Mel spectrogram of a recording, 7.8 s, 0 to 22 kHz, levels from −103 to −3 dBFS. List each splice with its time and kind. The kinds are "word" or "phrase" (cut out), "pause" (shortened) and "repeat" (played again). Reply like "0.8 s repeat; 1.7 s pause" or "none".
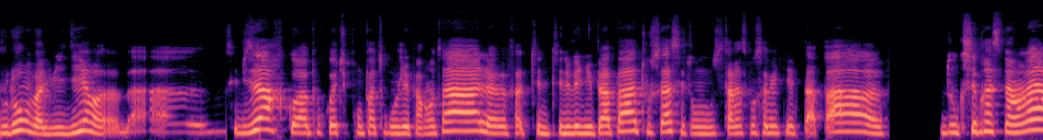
none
